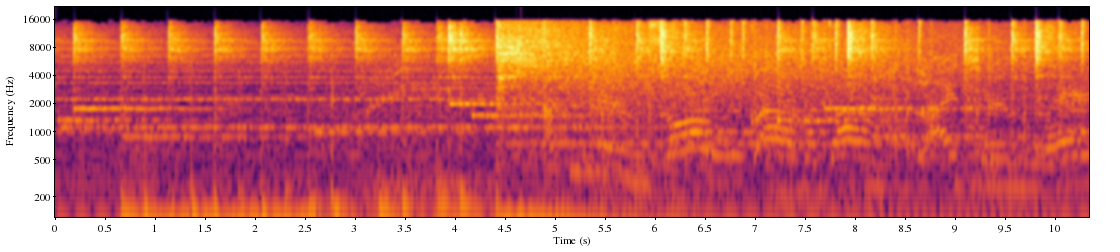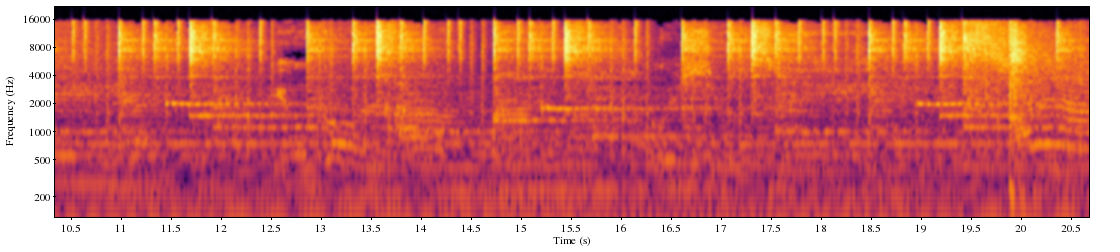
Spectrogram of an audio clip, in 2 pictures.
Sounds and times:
Dubstep: 2.2s - 20.6s.

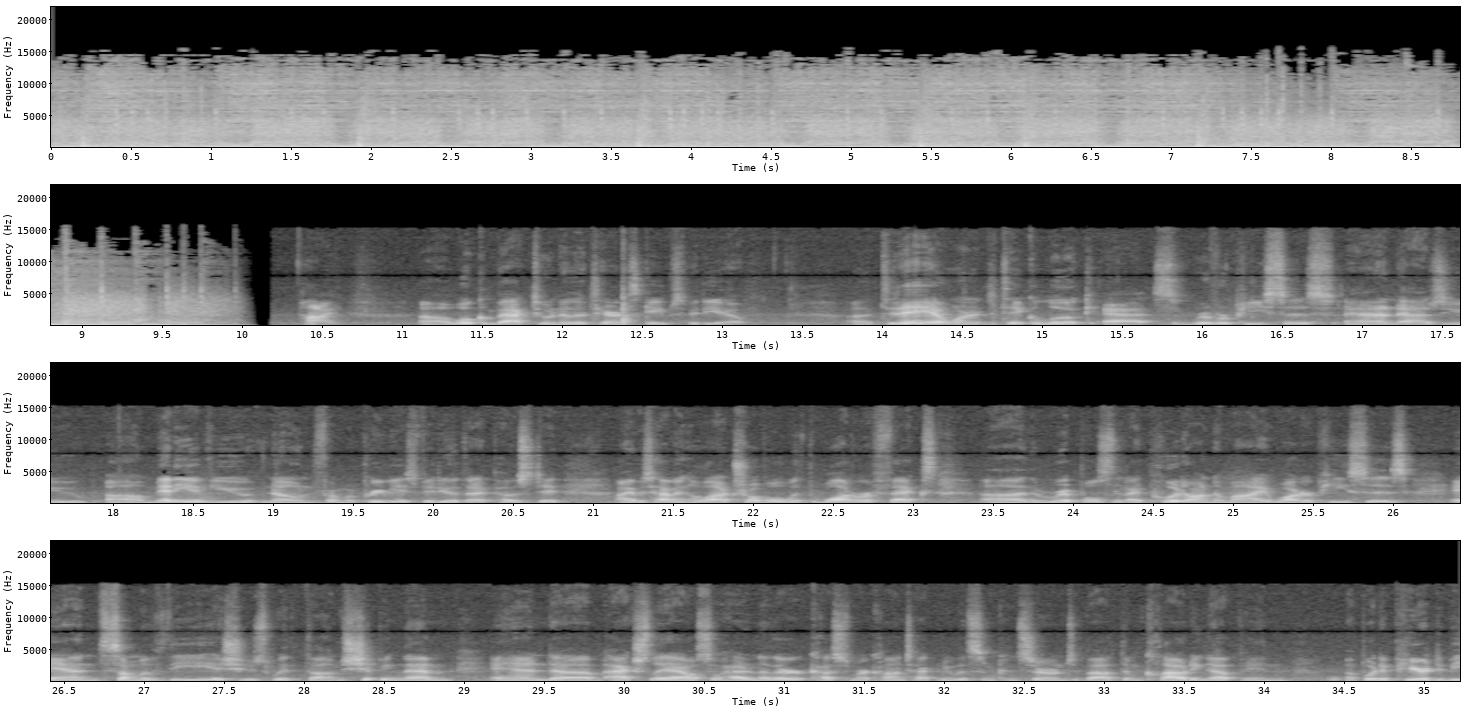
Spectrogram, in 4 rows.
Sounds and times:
Speech: 10.4s - 13.2s, 13.8s - 35.2s.

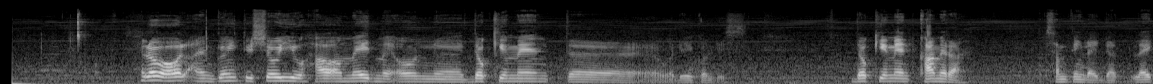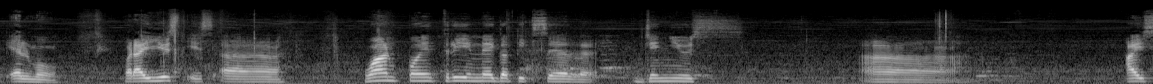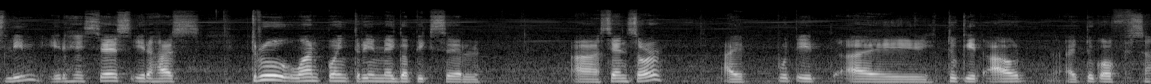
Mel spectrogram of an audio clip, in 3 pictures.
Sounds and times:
Speech: 1.4s - 7.5s, 8.5s - 9.7s, 10.4s - 12.2s, 12.8s - 14.4s, 15.2s - 19.0s, 20.1s - 21.8s, 22.8s - 27.9s, 28.8s - 29.7s, 30.3s - 34.5s.

